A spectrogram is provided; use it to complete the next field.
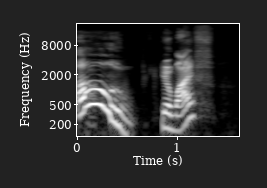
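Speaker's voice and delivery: very loud, high-pitched snail character voice. Voicing a mail-carrying snail who answers a call: voicing snail mail character. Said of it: "You hear the sound as snail mail goes".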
